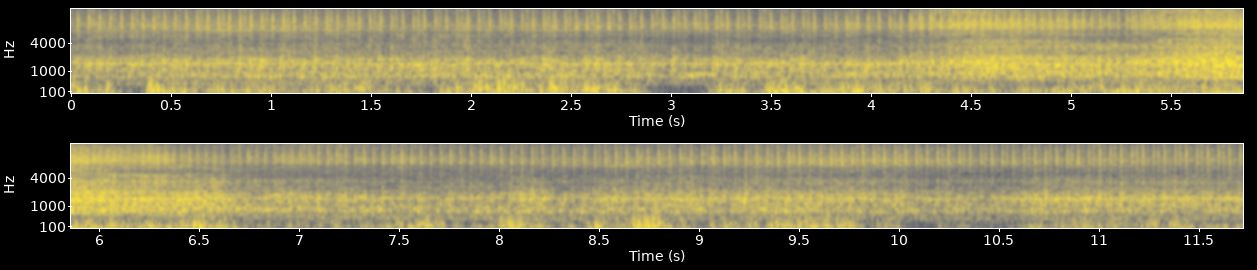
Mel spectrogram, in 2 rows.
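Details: Opel Astra F 1.4 8v Si C14SE at idle: loud whirring, grinding and uneven knocks about three or four a second, seemingly low in engine; caused by failed coolant pump, quiet after replacement.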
